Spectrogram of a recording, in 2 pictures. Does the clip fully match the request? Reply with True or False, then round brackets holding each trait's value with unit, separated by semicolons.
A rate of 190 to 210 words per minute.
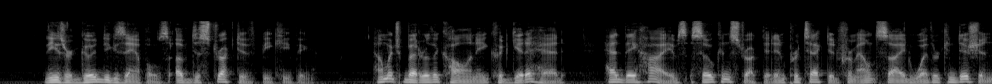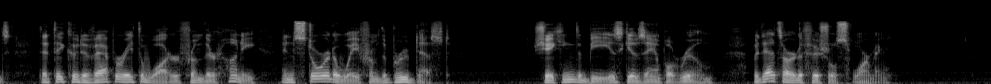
False (165 wpm)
